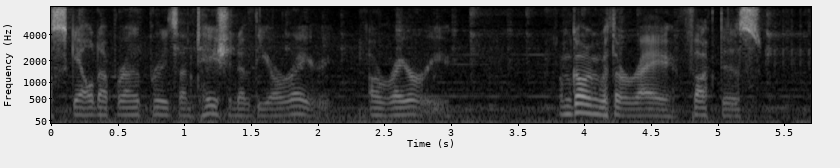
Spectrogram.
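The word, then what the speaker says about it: Orrery: At the center of this platform is the array, a vital tool in your shaping of this system. While an while and oh wait, oh, I've I've been mispronouncing it. Orari is normally a miniature representation of a star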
